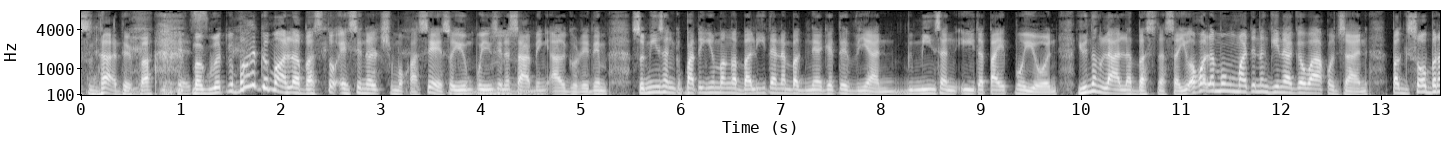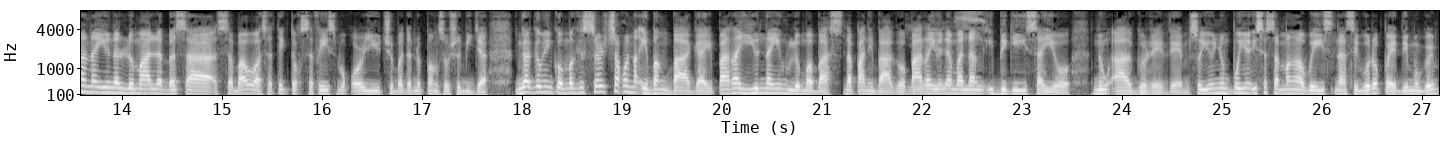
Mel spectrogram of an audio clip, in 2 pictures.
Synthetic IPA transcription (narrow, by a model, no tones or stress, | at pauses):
snɐd̪ɪbamɐɡuːlɐt̪̚kobaːhɪt̪̚lʊmaːlɐbɐst̪o̞ʔɛsɪnɛɹt͡ʃmo̞kɐsɛsojʊnpʊjʊŋs̬ɪnaːsaːbɪŋʔa̰lɡoɾɪt̪ɪmso̞mins̬ɐnpɐt̪ɪjʊŋmɐŋabɐliːt̪ɐnɐŋmɐɡ̚nɛɡɐt̪ɪvjanminsɐnʔɪt̪ɐt̪ajp̚mojonjʊnːɐŋlaːlɐbasnɐsɐjo̞ʔɐkoɐlamoŋmaɹt̪ɪnɐŋɡɪnaːɡɐwaːɐko̞d͡ʒan | pɐɡso̞ːbɾɐnɐjʊnɐŋlʊmaːlɐbasːɐsɐbaːwɐsɐt̪ɪk̚t̪ok̚sɐfejsbuk̚oɹjuːt̪ubɐt̪ɐnopoɐŋsowʃɐlmiːd̪ijɐʔɐŋɡaːɡɐwɪnko̞mɐɡ̚ssɛɹt͡ʃʔɐko̞nɐŋʔɪbaŋbaːɡɐjpaːɾɐjʊnːɐjʊŋlʊmɐbasnɐpɐnɪba̰ːɡo̞paːɾɐjʊnːɐmanːɐŋʔɪbɪɡajsɐjo̞ | noŋʔalɡoɹɪt̪ɛmso̞jʊnjʊnpʊjʊŋɪsasɐmɐŋawɛjsnɐsɪɡuːɾo̞pwɛd̪ɛmoɡɐwɪn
